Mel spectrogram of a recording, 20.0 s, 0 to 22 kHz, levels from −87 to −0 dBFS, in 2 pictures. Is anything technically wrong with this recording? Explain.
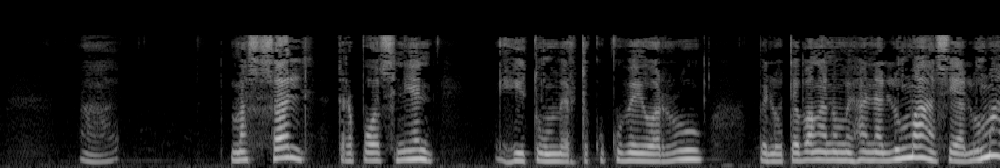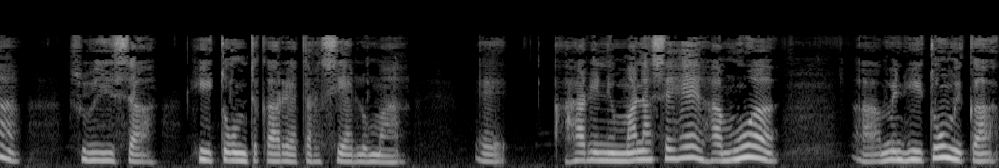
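Yes. AAC compression dulls the whole speech clip. Nothing sounds above 9 kHz, and sibilants turn fizzy and smeared. A likely low-bitrate encode, near 32 kbps, discarded the high bands.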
